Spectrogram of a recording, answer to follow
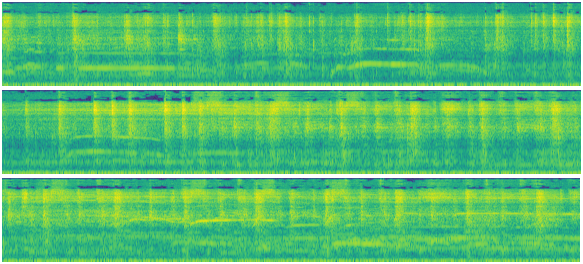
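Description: Bollywood film song with singing over a fast drum beat, played on a laptop, with a steady low hum underneath.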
